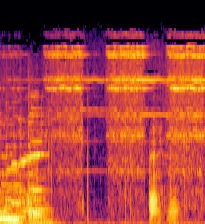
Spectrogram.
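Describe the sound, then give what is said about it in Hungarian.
A telephone rings with a steady, bright bell tone that holds through the moment, over a low murmur and a few faint clicks and knocks in the room. “Halló, doktor, forgásrendelő. Budapest van a telefonnál.”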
